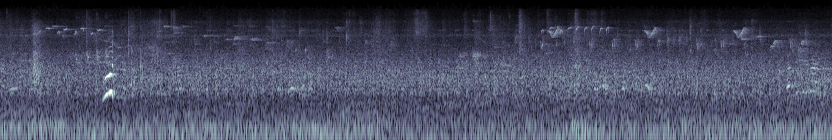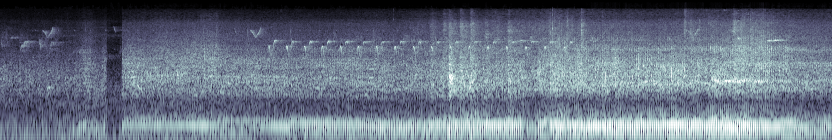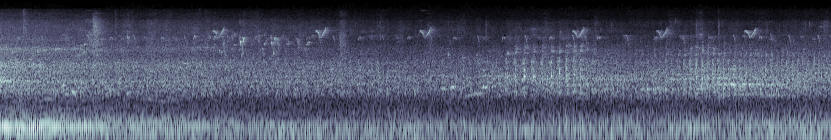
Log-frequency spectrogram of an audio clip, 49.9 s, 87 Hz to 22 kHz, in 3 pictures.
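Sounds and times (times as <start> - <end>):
birds chirping: 0.0 - 49.9
hiss: 24.9 - 38.4.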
